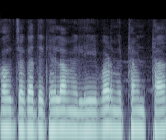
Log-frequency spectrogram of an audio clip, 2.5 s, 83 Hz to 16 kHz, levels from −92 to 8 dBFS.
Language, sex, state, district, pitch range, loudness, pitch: Chhattisgarhi, male, Chhattisgarh, Rajnandgaon, 120-130 Hz, -15 LUFS, 125 Hz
